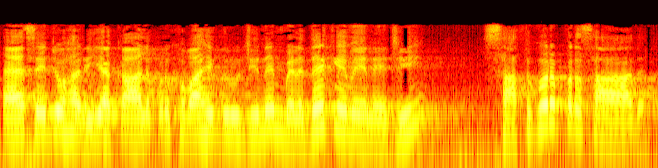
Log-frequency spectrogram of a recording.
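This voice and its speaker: A man giving a devout, measured scripture sermon, explaining and repeating words one by one and at times chanting a verse. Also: high-pitched, fairly bright tone, long reverb tail. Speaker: Sikh scripture expounder. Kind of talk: line-by-line scripture exposition sermon. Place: large gurdwara hall.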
